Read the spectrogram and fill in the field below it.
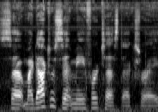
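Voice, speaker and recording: With audible room echo around her, the woman talks at a moderate pace. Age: 60s. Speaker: motivational speaker, cancer patient. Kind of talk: testimony.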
